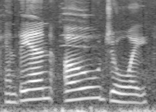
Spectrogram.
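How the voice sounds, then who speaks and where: A woman's voice: on the high side, drawn-out words. Woman reading a novel aloud, noisy background. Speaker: storybook reader. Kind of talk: expressive read-aloud narration of a novel. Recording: clear background noise.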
